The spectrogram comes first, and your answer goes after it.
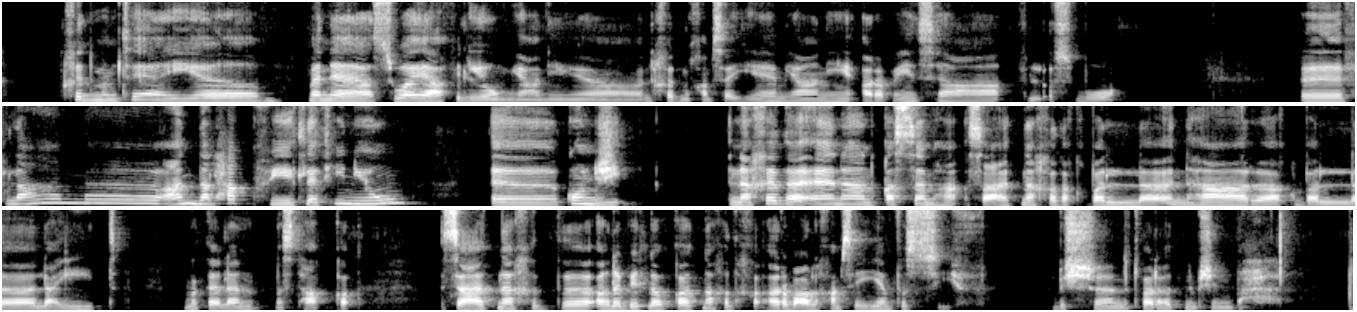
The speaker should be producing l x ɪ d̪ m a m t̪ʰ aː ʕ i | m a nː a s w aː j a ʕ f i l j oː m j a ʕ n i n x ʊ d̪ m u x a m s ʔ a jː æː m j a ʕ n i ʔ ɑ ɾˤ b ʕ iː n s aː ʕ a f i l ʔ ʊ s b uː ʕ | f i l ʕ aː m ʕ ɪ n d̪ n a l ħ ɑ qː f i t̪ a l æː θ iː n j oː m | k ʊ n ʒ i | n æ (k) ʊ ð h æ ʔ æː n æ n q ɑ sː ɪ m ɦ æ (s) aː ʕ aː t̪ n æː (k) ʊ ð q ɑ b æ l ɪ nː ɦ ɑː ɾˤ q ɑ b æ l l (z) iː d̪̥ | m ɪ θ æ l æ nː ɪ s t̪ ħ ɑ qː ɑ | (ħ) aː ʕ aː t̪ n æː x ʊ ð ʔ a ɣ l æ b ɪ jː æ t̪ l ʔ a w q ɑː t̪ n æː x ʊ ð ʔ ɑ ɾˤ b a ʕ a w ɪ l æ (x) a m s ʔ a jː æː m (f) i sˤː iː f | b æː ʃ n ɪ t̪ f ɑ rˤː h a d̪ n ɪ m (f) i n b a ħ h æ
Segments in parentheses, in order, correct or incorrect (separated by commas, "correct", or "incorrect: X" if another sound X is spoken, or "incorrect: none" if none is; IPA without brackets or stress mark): incorrect: x, correct, incorrect: x, incorrect: ʕ, incorrect: s, correct, correct, incorrect: ʃ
